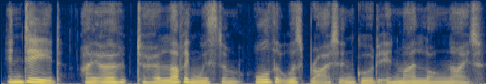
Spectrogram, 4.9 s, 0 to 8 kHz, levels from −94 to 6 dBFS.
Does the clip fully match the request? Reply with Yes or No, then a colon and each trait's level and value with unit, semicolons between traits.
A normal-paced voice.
No: fast, 210 wpm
